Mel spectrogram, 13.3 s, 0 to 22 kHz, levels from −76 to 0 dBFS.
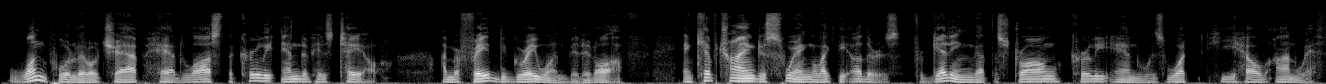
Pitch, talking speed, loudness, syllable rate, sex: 105 Hz, 170 wpm, -20 LUFS, 4.2 syllables/s, male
